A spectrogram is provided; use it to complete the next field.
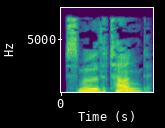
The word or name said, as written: smooth-tongued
